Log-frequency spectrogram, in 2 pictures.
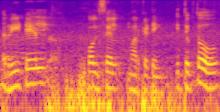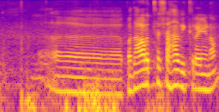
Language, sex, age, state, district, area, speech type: Sanskrit, male, 45-60, Tamil Nadu, Kanchipuram, urban, spontaneous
